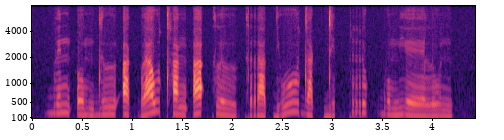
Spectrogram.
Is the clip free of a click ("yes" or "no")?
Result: yes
